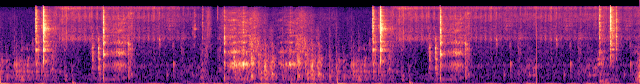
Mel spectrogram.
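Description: Kitchen handling sounds: utensils and dishes clinking and knocking in scattered, irregular clicks as food is handled on a cooktop grill pan.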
